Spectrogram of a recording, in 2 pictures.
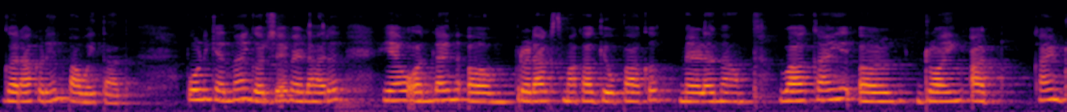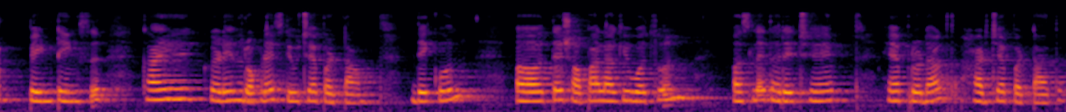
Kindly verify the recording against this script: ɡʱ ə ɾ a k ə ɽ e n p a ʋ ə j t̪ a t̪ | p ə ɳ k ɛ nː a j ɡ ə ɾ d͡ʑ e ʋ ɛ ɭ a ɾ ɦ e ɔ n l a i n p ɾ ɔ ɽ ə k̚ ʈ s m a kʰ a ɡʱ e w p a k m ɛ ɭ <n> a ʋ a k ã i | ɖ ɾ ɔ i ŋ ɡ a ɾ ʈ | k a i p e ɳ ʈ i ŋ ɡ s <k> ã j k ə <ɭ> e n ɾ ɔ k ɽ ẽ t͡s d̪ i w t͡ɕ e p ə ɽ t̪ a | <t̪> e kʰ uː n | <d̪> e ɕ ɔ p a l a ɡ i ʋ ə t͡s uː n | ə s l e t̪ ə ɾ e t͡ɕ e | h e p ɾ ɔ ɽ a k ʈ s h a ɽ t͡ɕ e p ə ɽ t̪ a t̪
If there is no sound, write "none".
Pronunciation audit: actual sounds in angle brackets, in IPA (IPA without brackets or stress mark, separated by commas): n, k, ɽ, d̪, t̪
